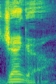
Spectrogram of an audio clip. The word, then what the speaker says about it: Django: It was Django. He's like, "Can you spell it?" And he spells it out for me. He goes, "The D is silent." And he goes, "I know."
